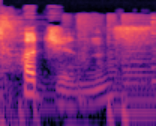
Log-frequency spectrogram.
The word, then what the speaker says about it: Hudgens: I thought it was like Vanessa H- Huygens or something, or Hy- Hy- I thought the D what? was silent.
